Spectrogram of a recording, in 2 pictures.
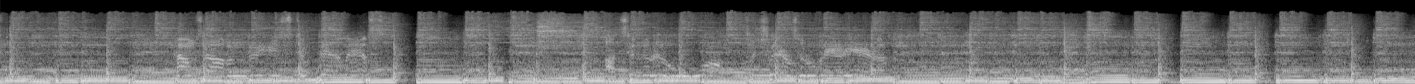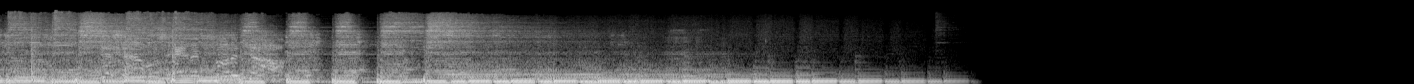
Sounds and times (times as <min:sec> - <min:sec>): Punk rock: 0:00.0 - 0:23.0
Blues: 0:00.0 - 0:23.9
Drum: 0:00.0 - 0:23.9.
